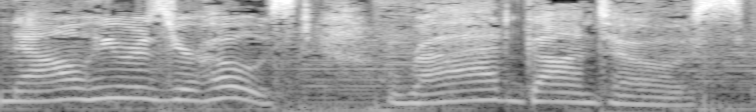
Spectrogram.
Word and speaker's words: Rad: And we welcome you to The Rad Life, the only show with Rod Gontos. I know it's spelled Rad, but we pronounce it Rod.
